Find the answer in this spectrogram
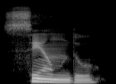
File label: "sendo", portuguese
